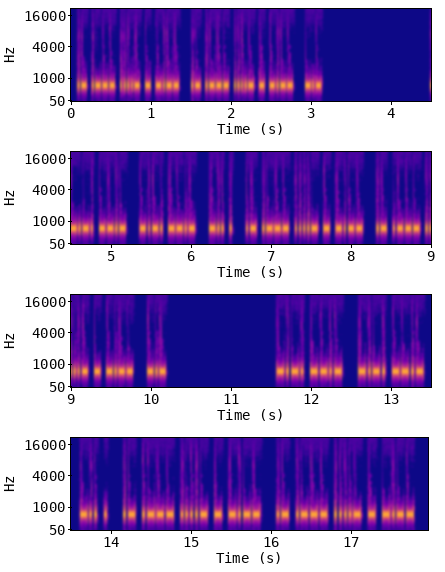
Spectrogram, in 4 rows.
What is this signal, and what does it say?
Morse code, heard as a keyed tone, about 49 wpm, 700 Hz. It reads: AJ4TY AJ4TY K CQ CQ DE AJ4TY AJ4TY K CQ CQ DE AJ4TY AJ4TY
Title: Speed-Racing Common QSO Phrases - 40wpm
